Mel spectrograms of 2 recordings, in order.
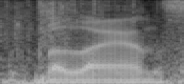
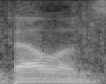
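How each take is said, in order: First: It is said with a French pronunciation. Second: It is said with an English pronunciation.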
